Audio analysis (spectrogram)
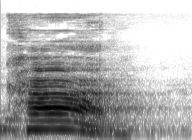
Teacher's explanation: Tongue position is low, open and at the back of your mouth. Lip shape is unrounded and relaxed.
